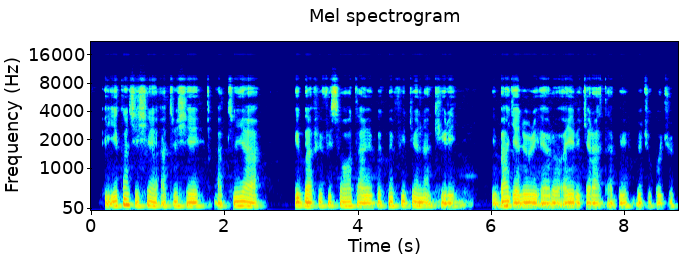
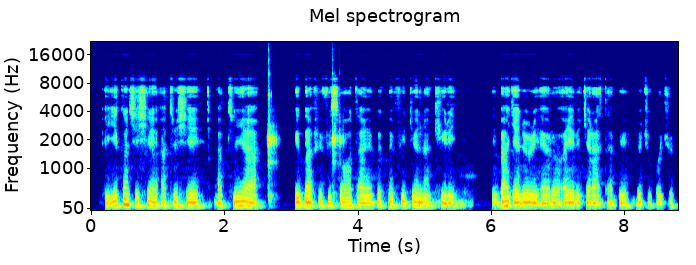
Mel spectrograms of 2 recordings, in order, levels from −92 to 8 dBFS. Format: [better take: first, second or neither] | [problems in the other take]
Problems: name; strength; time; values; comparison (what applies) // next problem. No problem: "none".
first | background sound (Clock); 9 dB below the speech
